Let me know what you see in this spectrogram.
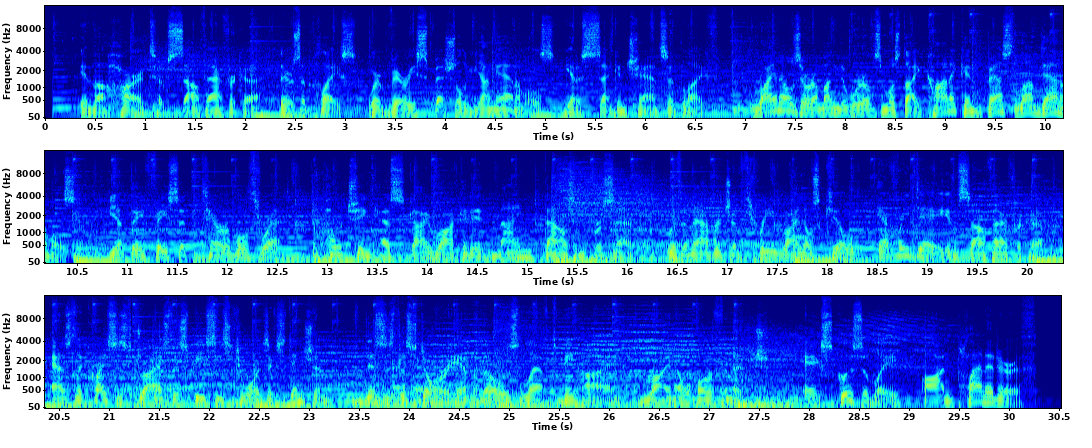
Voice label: english american audiobooks; Profundo e autoritário com clareza elegante e calor

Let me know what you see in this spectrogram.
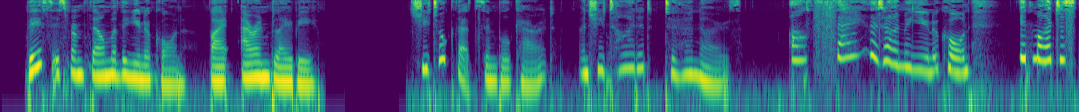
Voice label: english australian audiobooks; australische Sprecherin

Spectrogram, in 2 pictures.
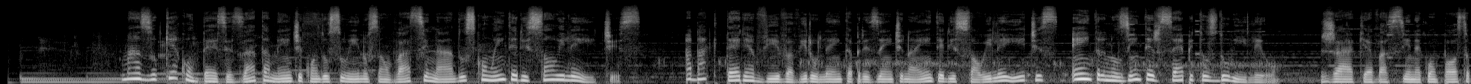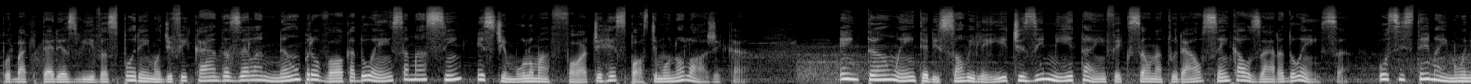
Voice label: portuguese brazilian documentaries

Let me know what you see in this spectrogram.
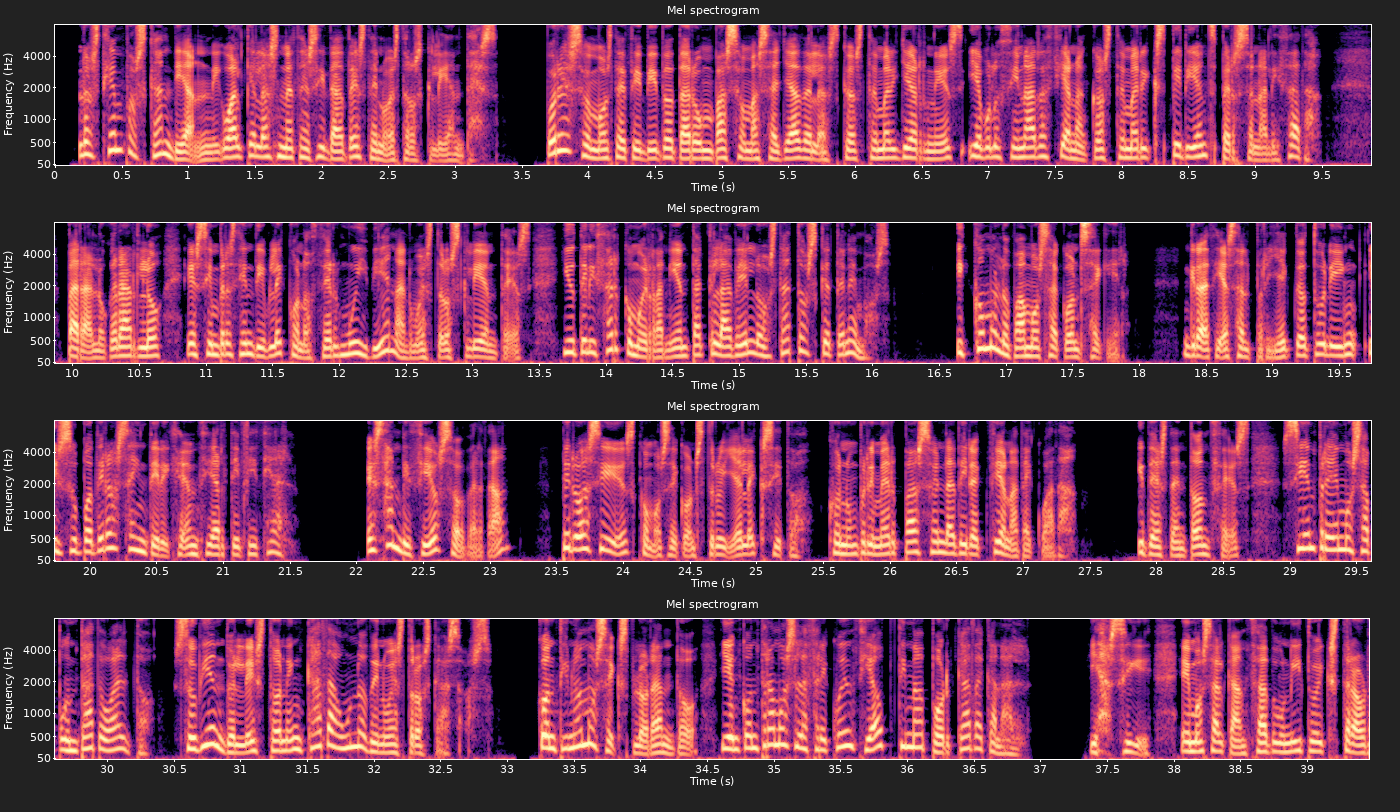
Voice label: spanish real estate; professional Spanish and Catalan voice actor

